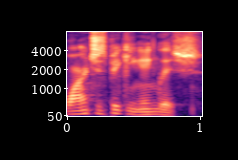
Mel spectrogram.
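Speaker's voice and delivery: mock confrontational, aggressive, accusing, demanding tone. Retelling what a random lady asked at the table: imitating an aggressive tone. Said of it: "I just distinctly remember her tone being like".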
